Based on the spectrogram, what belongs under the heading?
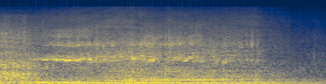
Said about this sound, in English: Then the sound of tires screeching as a vehicle sped off.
